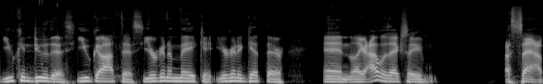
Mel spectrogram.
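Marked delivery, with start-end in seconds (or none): 0.0-2.8 play-acted, encouraging, rallying, cheering voice. Retelling kids on the course cheering on a girl: imitating kids yelling encouragement. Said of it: "yelling to this girl".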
